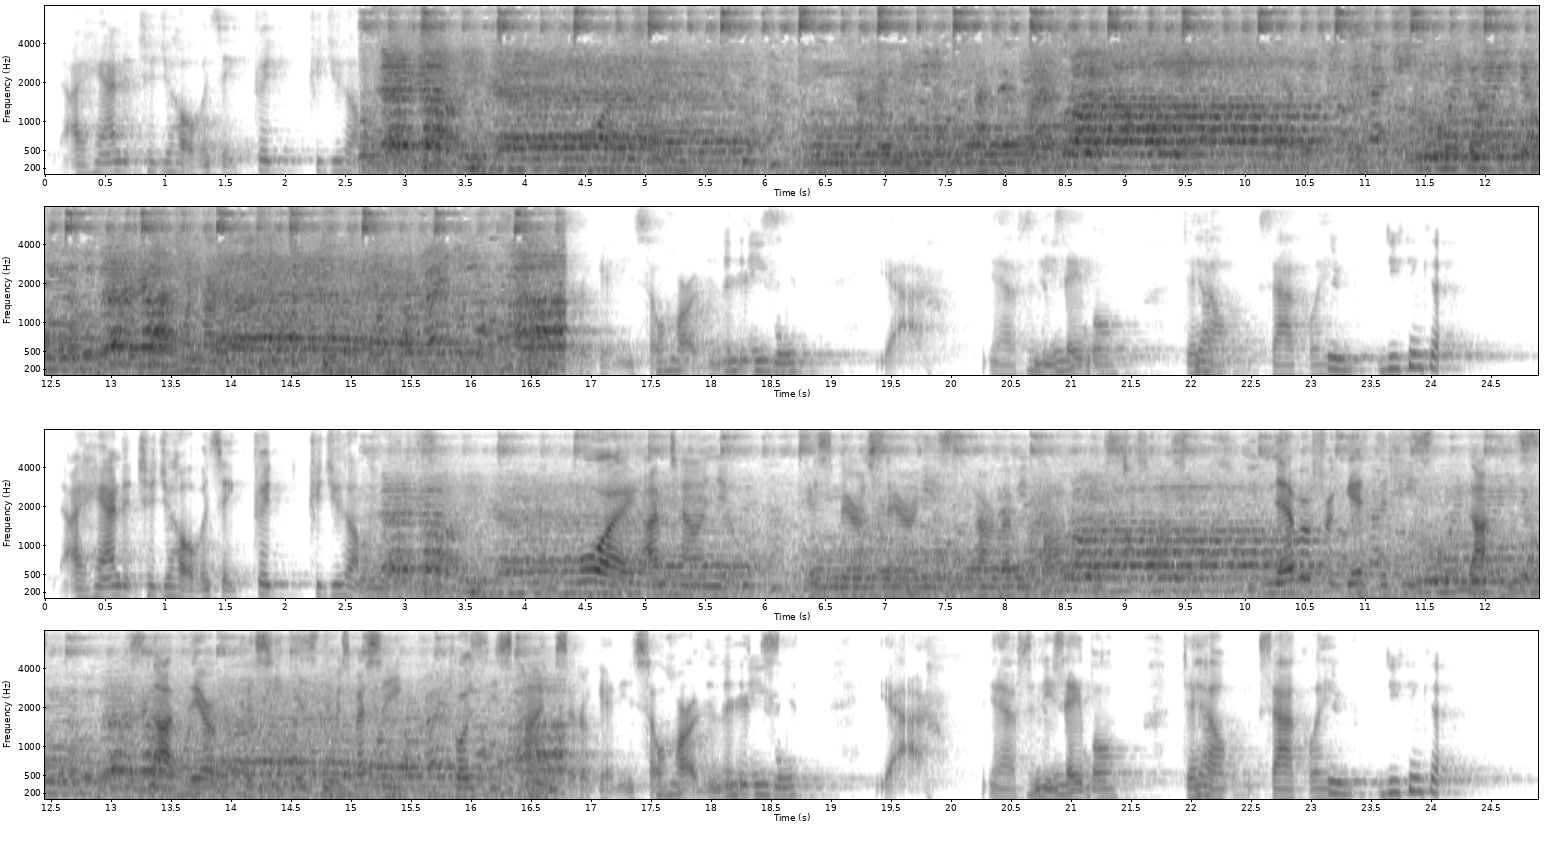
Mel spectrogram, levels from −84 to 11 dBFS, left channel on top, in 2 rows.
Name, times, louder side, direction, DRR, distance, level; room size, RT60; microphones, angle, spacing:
voice 1, 0.1-1.9 2.2-3.3 4.1-5.8 6.3-12.5 13.1-15.4 15.8-18.3 19.4-19.9 20.3-21.4 21.9-22.3 22.7-23.2, right 7 dB, 70° right, 18 dB, 0.4 m, -31 dB
sound 1, 2.6-16.8, left 9 dB, 70° left, 0.3 m, -21 dB
voice 2, 4.0-5.5 10.3-10.5 17.5-17.8 18.1-18.7 20.6-21.2 22.0-22.2 23.1-24.1, equal, ahead, 12 dB, 0.4 m, -38 dB
19.0 x 14.0 x 2.9 m, 1.3 s
head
